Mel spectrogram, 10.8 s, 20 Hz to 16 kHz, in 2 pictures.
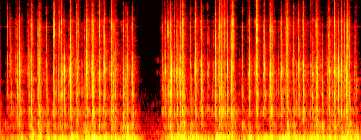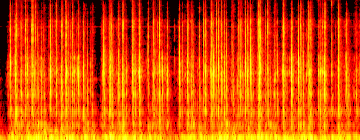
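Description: Rapid typing with the fingertips of both hands on a 60% mechanical keyboard with a bamboo wood case, plastic keycaps and Holy Panda tactile switches. Dense, bright, short clacks with a low thocky body run steadily, with brief pauses at about 2 and 5.5 seconds.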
